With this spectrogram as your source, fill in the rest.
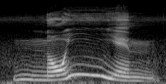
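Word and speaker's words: neun: يبقى الاي او الاي او بيتنطقوا اوي. اوي اوي بيتنطقوا اوي. طيب تعالي نشوف مع بعض بايشبيل وركزوا فيها قوي دي. ركزوا كده. اول بايشبيل معانا نوين. نوين. خدتوا بالكم انا نطقت اوي ازاي؟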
